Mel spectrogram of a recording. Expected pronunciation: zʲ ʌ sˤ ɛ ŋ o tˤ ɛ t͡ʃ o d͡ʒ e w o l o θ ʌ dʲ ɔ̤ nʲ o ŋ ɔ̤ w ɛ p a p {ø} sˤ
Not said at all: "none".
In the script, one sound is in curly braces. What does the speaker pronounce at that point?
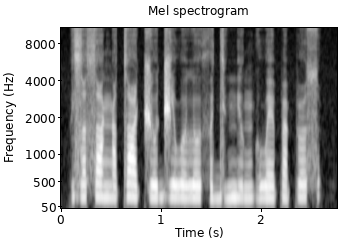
u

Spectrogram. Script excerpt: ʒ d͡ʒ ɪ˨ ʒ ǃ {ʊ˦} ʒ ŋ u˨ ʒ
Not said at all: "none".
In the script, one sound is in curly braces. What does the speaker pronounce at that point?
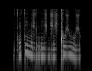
u˦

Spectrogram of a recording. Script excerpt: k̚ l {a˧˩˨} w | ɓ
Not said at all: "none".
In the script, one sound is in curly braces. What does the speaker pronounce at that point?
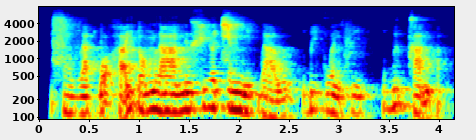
a˧˩˨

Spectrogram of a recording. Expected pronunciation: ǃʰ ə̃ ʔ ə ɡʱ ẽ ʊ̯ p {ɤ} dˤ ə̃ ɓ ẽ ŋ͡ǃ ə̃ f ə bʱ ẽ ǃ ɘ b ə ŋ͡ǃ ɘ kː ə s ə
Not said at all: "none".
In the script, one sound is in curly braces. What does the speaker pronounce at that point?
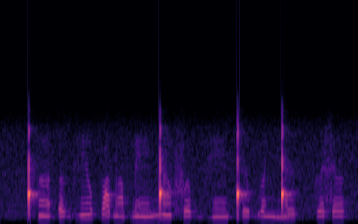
ɤ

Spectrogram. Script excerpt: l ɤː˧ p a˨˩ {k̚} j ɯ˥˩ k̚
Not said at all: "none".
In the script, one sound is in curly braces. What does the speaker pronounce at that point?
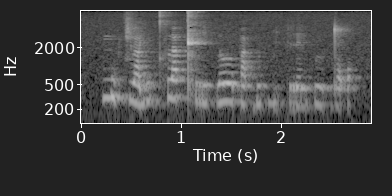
k̚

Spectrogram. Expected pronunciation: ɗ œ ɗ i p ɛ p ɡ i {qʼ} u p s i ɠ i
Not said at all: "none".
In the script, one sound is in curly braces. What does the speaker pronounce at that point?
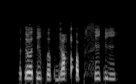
qʼ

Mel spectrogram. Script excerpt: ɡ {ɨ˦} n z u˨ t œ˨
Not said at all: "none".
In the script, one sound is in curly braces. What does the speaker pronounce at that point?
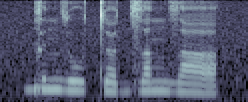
ɨ˦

